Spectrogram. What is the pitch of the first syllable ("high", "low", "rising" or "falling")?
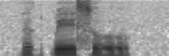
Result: high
